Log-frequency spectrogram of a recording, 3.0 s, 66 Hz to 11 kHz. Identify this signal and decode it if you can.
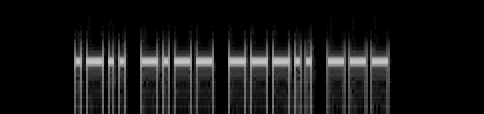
Morse code, heard as a keyed tone, about 36 wpm, 700 Hz. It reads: LY8O
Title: Call Signs - 35wpm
